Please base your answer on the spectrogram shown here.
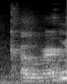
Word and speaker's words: Cockburn: so that's I got to meet Sarah Caldwell Coburn so I know it's pronounced Coburn it so and very little known is known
